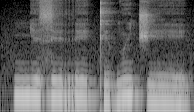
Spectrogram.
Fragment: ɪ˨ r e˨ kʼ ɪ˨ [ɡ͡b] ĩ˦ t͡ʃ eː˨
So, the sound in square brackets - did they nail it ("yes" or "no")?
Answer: no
